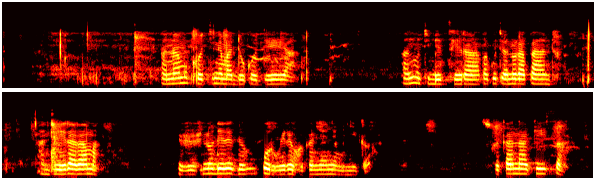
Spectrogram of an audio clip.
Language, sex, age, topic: Ndau, female, 18-24, health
